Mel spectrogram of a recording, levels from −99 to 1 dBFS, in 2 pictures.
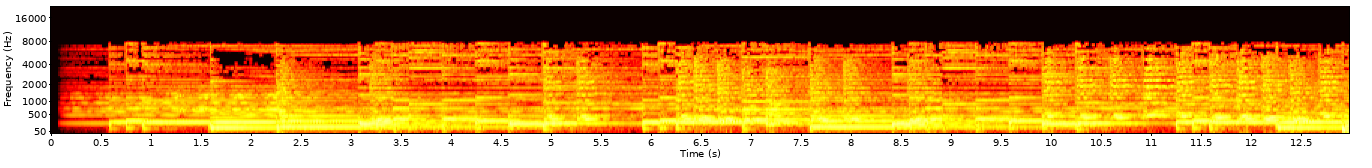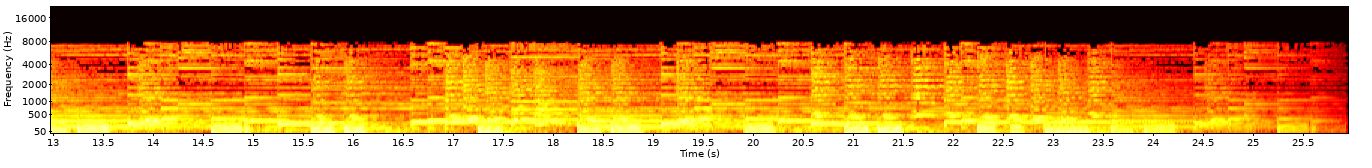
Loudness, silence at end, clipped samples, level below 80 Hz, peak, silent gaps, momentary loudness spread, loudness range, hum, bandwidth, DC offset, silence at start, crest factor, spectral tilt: -16 LUFS; 0.25 s; under 0.1%; -24 dBFS; -2 dBFS; none; 7 LU; 2 LU; none; 8.2 kHz; under 0.1%; 0.2 s; 12 dB; -4.5 dB/octave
